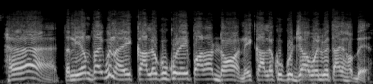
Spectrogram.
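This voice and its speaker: Man acting a high-pitched swaggering street thug. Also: very fast, bright, forceful tone. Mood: smooth swagger. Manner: bullying, crude slangy street talk. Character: swaggering young male neighbourhood thug, threatening and crude. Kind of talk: comic cartoon dubbing.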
